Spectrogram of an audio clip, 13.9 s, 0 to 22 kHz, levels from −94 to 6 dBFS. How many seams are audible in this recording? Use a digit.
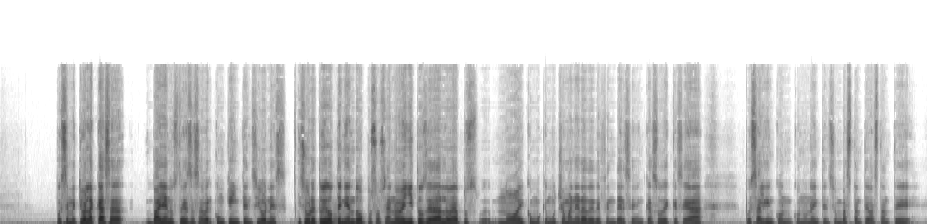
1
